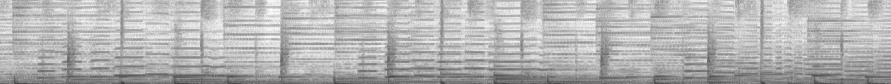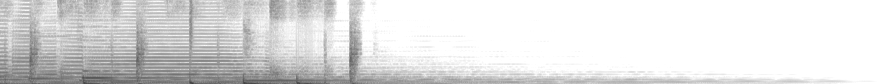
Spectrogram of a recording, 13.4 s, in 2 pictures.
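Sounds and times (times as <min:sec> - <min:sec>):
melodic rhythm music: 0:00.0 - 0:09.6.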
